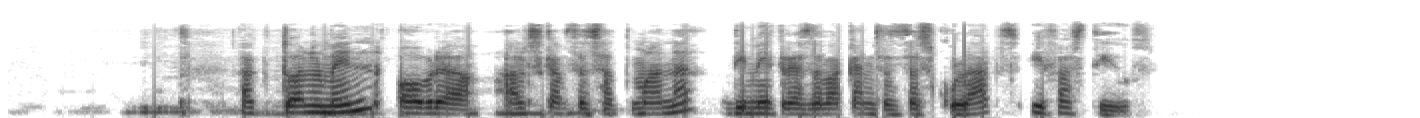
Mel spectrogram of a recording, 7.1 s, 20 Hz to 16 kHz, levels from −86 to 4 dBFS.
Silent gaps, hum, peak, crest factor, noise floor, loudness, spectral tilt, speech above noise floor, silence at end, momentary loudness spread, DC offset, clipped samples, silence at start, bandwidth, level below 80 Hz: none; none; -2 dBFS; 16 dB; -59 dBFS; -16 LUFS; -5 dB/octave; 42 dB; 1.45 s; 16 LU; under 0.1%; under 0.1%; 0.65 s; 7.8 kHz; -50 dBFS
